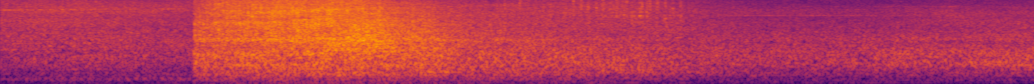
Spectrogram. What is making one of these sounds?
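Traffic rushes by on a highway.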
